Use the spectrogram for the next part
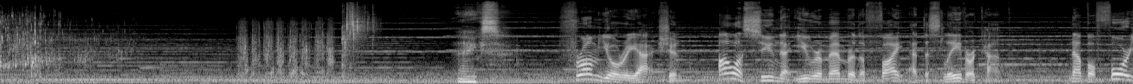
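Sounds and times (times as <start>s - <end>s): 
person rinsing mouth with water: 0.0s - 1.4s, 2.4s - 3.9s
rhythmic gurgling of water in mouth: 0.0s - 1.5s, 2.2s - 4.0s
speech: 4.6s - 5.1s, 5.8s - 11.3s.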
